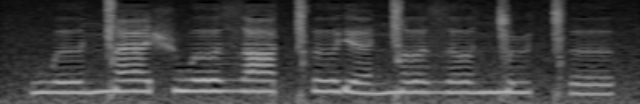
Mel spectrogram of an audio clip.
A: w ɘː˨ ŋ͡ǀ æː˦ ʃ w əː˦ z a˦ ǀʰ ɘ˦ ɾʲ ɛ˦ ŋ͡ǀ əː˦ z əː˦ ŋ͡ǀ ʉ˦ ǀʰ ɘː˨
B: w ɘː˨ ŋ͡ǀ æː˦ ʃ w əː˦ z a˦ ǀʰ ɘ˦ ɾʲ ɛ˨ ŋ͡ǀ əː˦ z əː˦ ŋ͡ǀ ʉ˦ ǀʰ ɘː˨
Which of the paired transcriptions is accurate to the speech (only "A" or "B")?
B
